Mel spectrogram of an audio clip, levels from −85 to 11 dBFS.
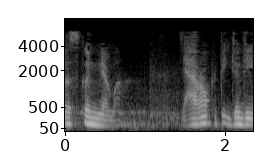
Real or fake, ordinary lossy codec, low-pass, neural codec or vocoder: fake; MP3, 24 kbps; 7.2 kHz; codec, 16 kHz, 0.5 kbps, X-Codec, HuBERT features, trained on general audio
